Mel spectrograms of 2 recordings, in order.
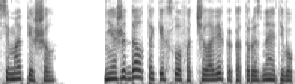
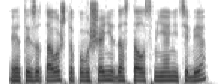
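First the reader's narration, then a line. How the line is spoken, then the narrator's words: Dry snort. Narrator (Russian): хмыкнул друг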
